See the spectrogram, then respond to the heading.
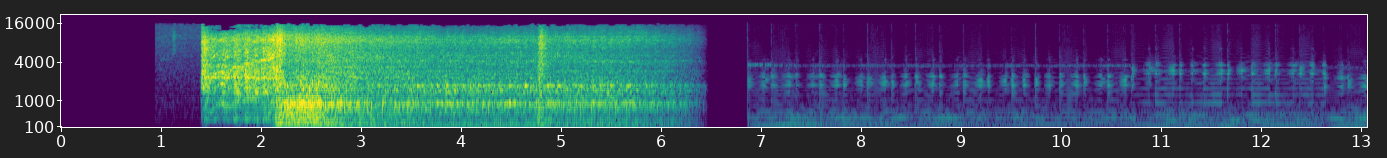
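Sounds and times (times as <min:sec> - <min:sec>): car engine starting and idling: 0:01.4 - 0:06.4.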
